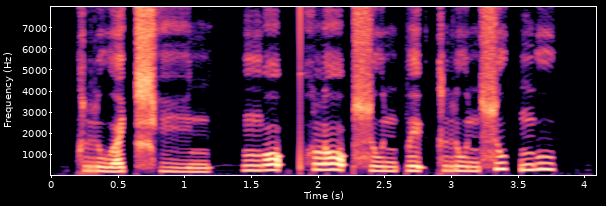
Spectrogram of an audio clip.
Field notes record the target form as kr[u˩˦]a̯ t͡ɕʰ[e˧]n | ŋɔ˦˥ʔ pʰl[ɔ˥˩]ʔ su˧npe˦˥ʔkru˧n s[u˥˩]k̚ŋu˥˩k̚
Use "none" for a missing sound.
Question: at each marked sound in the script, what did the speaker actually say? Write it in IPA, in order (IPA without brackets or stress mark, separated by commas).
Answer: u˩˦, i˧, ɔ˥˩, u˥˩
